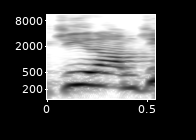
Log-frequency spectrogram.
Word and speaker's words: Gram G: But don't change names and say it's G Ram G, it's Gram G. That's how the pronunciation is.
